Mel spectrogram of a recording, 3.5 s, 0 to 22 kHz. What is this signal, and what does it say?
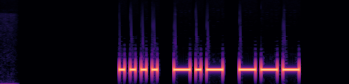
Morse code, heard as a keyed tone, about 22 wpm, 700 Hz. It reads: HKO
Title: USA Call Sign Postfixes - 3 Letters 22wpm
